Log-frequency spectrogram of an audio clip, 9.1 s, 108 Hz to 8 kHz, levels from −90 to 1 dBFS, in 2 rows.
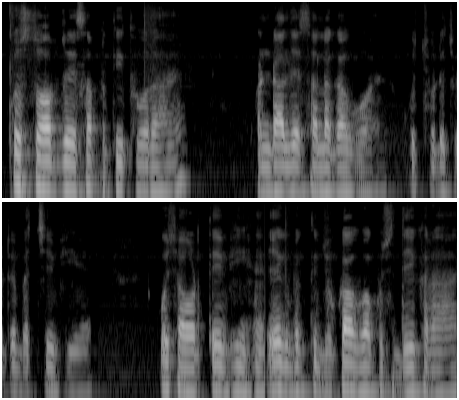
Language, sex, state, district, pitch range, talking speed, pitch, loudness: Hindi, male, Uttar Pradesh, Muzaffarnagar, 105-120 Hz, 200 wpm, 110 Hz, -38 LUFS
